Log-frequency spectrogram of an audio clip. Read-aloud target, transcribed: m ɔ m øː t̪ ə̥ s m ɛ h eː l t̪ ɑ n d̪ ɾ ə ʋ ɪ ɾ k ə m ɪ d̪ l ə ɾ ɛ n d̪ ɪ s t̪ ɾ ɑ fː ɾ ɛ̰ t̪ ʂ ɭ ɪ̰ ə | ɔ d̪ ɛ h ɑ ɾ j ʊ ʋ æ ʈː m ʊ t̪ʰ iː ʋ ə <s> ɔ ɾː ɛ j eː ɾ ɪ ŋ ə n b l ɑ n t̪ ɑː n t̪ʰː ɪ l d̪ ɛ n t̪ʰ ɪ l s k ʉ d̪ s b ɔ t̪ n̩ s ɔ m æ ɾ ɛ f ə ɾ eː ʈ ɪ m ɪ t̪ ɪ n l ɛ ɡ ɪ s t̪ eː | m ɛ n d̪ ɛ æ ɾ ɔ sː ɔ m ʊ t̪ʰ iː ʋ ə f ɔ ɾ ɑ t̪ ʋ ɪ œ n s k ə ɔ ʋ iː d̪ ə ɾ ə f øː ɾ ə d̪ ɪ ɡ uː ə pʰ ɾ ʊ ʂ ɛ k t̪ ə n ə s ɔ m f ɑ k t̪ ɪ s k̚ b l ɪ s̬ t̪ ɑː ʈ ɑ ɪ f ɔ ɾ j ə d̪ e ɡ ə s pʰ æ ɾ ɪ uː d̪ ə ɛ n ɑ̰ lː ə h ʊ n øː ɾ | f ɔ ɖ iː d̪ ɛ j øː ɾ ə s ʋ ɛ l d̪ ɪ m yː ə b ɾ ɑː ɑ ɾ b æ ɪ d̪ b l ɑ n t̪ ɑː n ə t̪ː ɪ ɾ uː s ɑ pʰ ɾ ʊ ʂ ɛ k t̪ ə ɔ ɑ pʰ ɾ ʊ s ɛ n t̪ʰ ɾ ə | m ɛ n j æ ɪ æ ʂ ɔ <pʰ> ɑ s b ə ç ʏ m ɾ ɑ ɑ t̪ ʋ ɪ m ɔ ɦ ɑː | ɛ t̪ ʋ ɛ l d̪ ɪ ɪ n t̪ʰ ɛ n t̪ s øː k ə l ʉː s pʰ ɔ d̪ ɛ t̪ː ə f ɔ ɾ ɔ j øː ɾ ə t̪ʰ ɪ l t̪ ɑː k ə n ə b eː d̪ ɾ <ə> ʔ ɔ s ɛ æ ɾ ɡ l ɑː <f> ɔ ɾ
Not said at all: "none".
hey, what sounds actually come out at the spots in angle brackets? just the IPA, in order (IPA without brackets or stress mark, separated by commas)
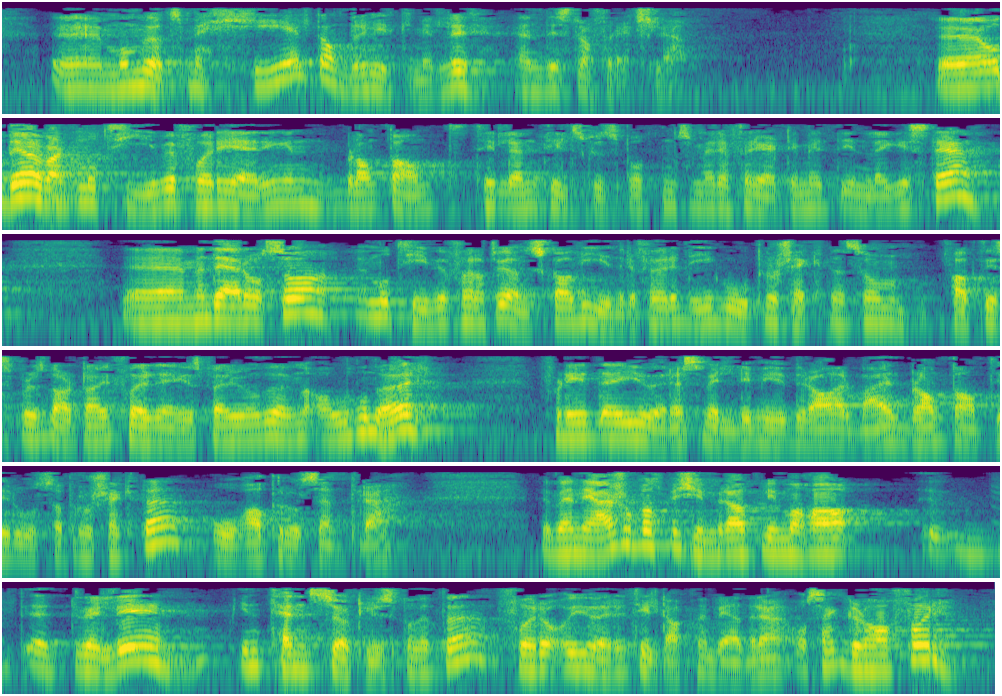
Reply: f, p, ə, f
